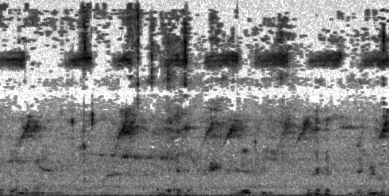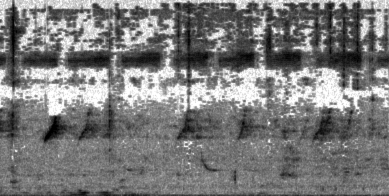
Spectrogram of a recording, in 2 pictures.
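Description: Birds chirping in the background, many short repeated chirps, over a steady low rumble.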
